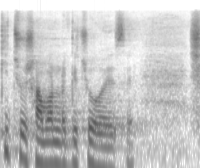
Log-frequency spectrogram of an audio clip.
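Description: A man's speaking voice, lecturing, broken by a short pause and a quick intake of breath near the end.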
